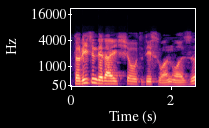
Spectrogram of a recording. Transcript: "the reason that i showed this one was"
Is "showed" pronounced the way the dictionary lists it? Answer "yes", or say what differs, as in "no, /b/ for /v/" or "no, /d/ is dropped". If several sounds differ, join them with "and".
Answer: yes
